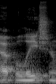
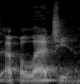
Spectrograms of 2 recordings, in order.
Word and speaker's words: Appalachian: And then found out that Appalachian Roasters, it's really, I call it Appalachian Roasters, but the correct pronunciation is Appalachian.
